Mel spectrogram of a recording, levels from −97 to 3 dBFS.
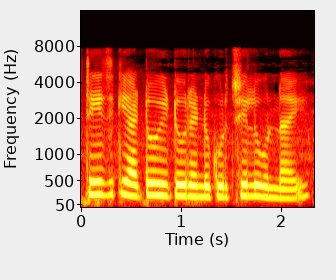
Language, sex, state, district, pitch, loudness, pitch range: Telugu, female, Telangana, Mahabubabad, 215 Hz, -12 LUFS, 200-230 Hz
